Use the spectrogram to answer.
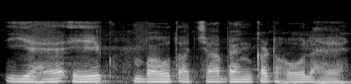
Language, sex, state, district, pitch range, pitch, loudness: Hindi, male, Uttar Pradesh, Saharanpur, 115-130 Hz, 125 Hz, -15 LUFS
